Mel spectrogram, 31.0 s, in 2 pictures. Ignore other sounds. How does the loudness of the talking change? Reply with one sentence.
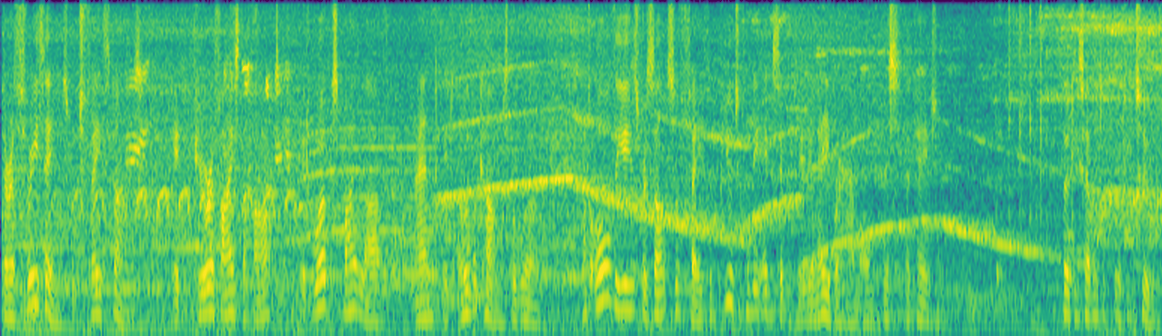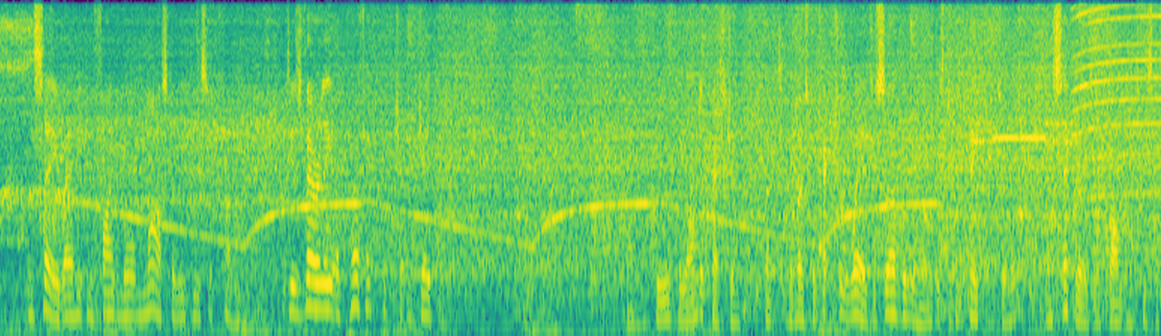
The loudness of the talking stays about the same.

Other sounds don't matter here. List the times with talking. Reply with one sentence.
You can hear the talking from 0.0 to 12.6 s, from 14.2 to 21.4 s and from 23.8 to 30.9 s.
